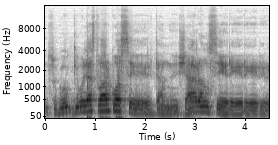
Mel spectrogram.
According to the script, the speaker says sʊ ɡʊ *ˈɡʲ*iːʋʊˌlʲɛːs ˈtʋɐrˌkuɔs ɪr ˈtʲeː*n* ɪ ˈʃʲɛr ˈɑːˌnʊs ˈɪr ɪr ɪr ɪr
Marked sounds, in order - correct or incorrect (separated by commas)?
correct, correct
